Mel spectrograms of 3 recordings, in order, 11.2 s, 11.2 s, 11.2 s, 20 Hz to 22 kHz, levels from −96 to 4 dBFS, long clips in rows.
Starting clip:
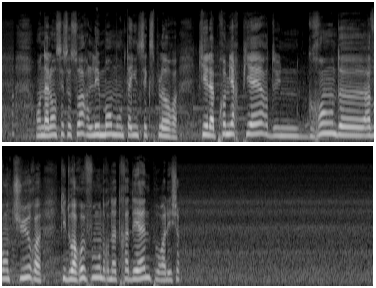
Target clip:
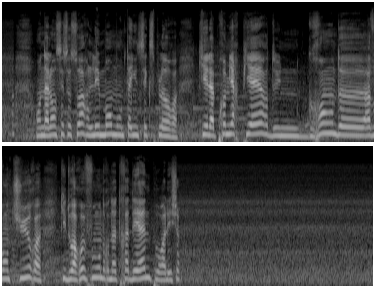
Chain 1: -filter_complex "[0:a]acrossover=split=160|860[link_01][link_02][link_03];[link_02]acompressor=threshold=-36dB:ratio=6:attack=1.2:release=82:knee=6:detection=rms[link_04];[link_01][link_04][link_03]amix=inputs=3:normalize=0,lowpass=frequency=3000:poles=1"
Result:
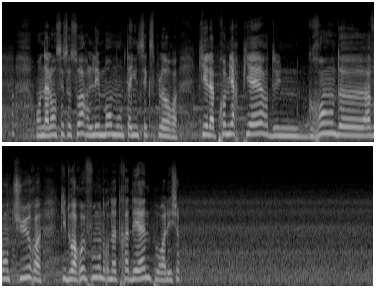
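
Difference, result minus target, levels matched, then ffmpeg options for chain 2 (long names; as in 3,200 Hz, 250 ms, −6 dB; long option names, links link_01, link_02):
4,000 Hz band −3.0 dB
-filter_complex "[0:a]acrossover=split=160|860[link_01][link_02][link_03];[link_02]acompressor=threshold=-36dB:ratio=6:attack=1.2:release=82:knee=6:detection=rms[link_04];[link_01][link_04][link_03]amix=inputs=3:normalize=0"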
